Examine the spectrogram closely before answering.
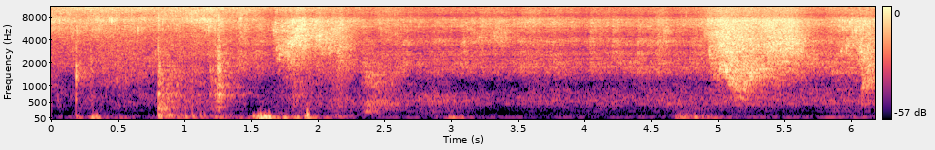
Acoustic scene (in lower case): restroom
